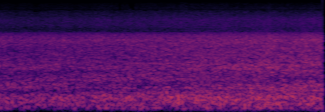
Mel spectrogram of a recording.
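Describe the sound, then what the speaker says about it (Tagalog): Strong, steady roar of a fast river current flooding in Montalban, Rizal, a dense, continuous rushing noise with no pauses. "Sa impact ng tubig talagang malakas po at malakas pa rin yung agos ng tubig dito."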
